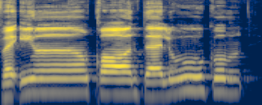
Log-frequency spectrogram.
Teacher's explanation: فَإِن قَاتَلُوكُمْ، یہاں نون ساکن ہے اور نون ساکن کے بعد قاف ہے، یہاں بھی اخفا کیجیے گا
